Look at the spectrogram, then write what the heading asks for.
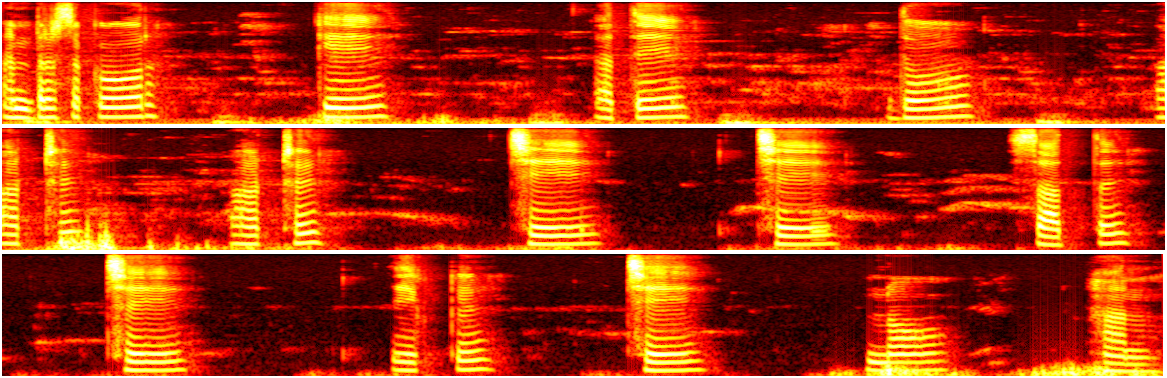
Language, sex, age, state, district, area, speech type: Punjabi, female, 45-60, Punjab, Muktsar, urban, read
